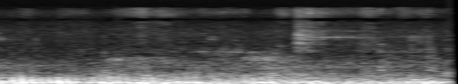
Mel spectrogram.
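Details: Domestic cat Mame Daifuku purring happily indoors while waiting to be stroked by a girl reading manga; a steady, low, rumbling pulse of fine rapid beats runs throughout, with a faint rustle midway.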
